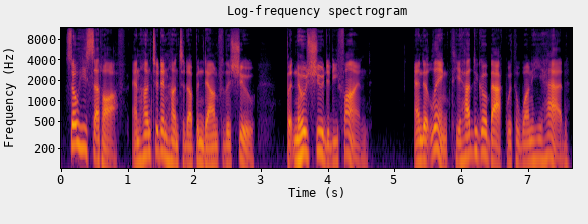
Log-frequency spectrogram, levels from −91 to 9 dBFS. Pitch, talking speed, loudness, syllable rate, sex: 125 Hz, 260 wpm, -21 LUFS, 5.6 syllables/s, male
